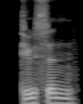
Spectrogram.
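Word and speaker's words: Dieuson: Deucen. It's D-I-E-U-S-O-N.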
